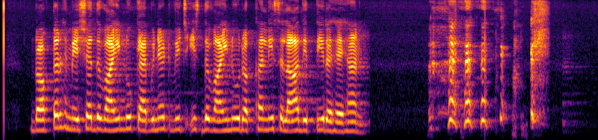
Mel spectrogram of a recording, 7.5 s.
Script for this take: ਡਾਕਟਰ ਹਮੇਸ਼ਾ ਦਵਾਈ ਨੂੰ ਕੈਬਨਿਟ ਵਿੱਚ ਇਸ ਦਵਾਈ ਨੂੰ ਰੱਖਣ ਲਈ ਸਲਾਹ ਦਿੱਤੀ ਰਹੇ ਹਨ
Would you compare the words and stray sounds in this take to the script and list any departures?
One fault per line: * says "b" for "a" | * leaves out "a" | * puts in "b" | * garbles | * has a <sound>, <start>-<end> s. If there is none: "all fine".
* has a laugh, 5.3-6.9 s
